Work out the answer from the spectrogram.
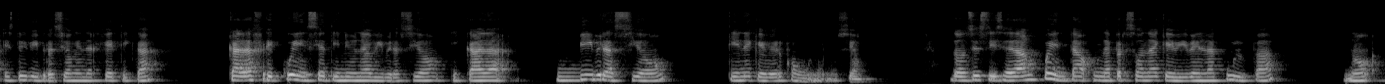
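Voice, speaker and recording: A woman's voice: lowish voice, darkish tone. A middle-aged woman psychotherapist giving a talk, telling stories in a conversational way with frequent fillers and tag questions. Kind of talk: storytelling lecture.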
